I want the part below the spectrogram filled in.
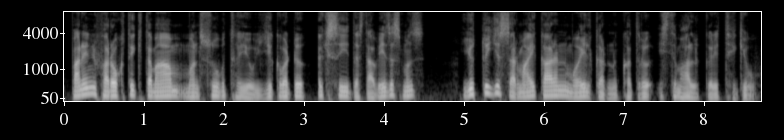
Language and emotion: Kashmiri, neutral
